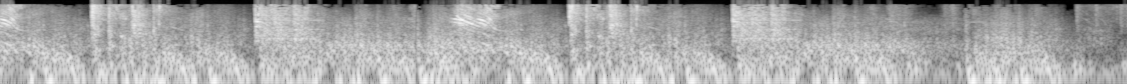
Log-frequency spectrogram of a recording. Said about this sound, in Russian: А через минуту, когда бандиты очухались, они открыли по нам шквальный неприцельный огонь.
